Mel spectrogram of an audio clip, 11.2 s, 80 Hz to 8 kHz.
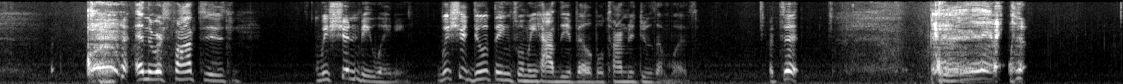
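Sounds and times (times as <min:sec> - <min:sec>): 
person coughing: 0:00.9 - 0:01.4, 0:09.3 - 0:10.3
speech: 0:01.4 - 0:02.5, 0:03.2 - 0:07.0, 0:07.7 - 0:08.1, 0:09.3 - 0:10.3.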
